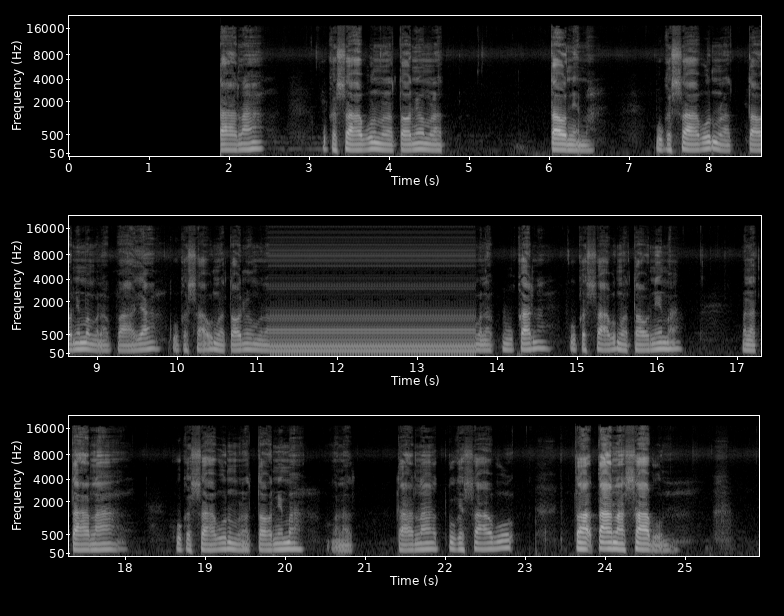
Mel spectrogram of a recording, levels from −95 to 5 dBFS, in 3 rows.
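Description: The first 1.90 s are dead digital silence, and then the speech begins abruptly in the middle of a sound, with no natural attack or fade. This is a cut-off start: the recording or stream began late and caught the sound already under way.

From 11.17 s to 13.73 s the speech gives way to a steady buzz at 50 Hz, which ends just before "mana kukana kuka savun". This is a system hang loop. The computer or driver froze while the audio hardware kept replaying one 20 ms slice of its ring buffer.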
